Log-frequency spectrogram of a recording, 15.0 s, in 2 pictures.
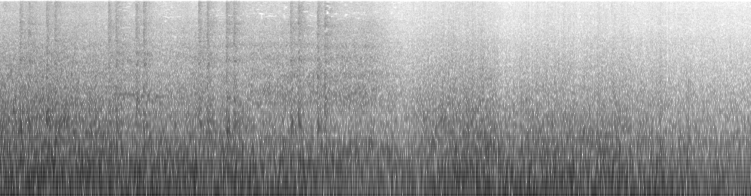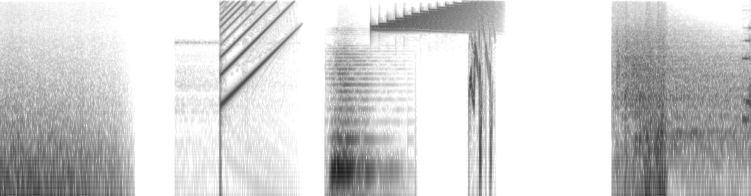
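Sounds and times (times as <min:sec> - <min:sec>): electric train rumbling past: 0:00.0 - 0:04.3.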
